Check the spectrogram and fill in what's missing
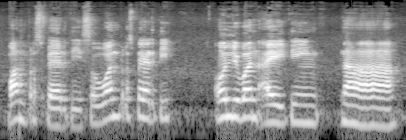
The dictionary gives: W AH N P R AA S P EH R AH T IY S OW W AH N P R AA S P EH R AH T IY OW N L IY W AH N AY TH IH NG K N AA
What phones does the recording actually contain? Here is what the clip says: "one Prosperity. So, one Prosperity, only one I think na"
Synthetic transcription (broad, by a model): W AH N P R AA S P EH R AH T IY S OW W AH N P R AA S P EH R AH T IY OW N L IY W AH N AY T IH NG K N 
